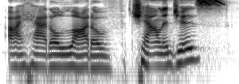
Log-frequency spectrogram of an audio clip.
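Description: Low-voiced woman telling her story. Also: a bit bright, clean tone. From Haiti. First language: Haitian Creole. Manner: earnest, measured storytelling. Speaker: interview guest, business founder.

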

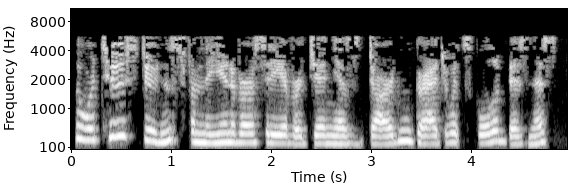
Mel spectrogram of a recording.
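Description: A woman's voice: medium pitch, fairly quick, breathy edge, no echo. A woman hosting an interview podcast, moving between scripted introductions and questions for a guest. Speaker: podcast host. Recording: dull, lo-fi, slightly muffled audio.

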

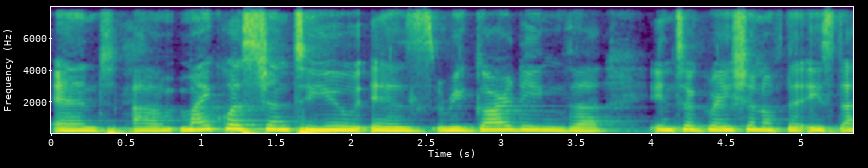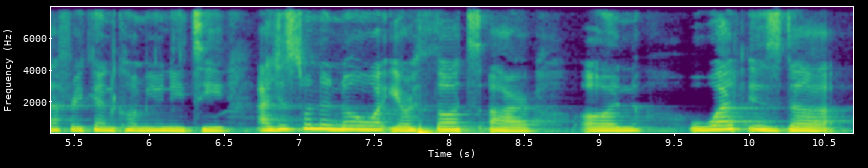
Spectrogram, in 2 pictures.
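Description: A woman's voice: on the high side, steady tone, measured pace, warm tone. A woman in her early twenties from Tanzania, a student politely asking a question at a public forum. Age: early 20s.

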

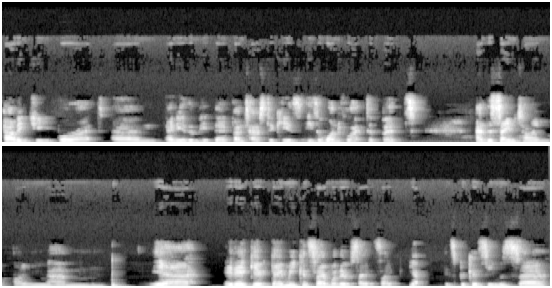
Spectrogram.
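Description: A podcast guest in casual chat, animated, slipping into acted voices when quoting people and using many fillers. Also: mid-range voice, normal speed. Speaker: podcast guest, audio drama creator. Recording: slightly dull lo-fi audio.

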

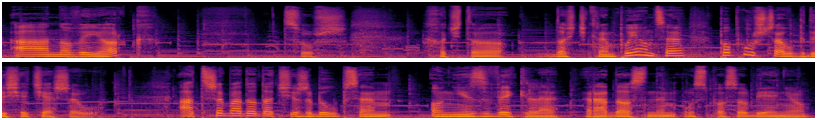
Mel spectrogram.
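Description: A man narrating a scripted children's story in an expressive, wry way. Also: mid-range voice, slow. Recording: faint music behind narration.

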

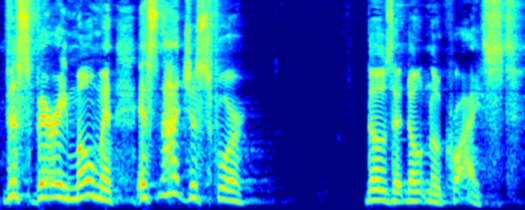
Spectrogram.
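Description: A middle-aged Southern American preacher delivering a sermon. He drops into soft, hushed asides, then climbs into loud, shouted declarations. He tells stories and acts out what other people said. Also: fairly high pitch, slow pace. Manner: animated storytelling with quoted voices.

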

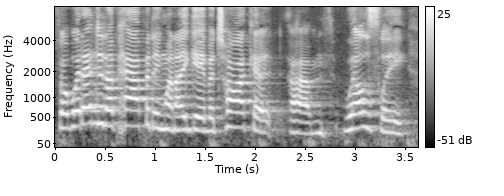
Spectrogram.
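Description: Woman lecturer clearing her throat. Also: sits high, expressive, normal speed, rough recording. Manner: frequent throat clearing, wry asides. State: slightly hoarse, clearing throat. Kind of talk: lecture on academic freedom.

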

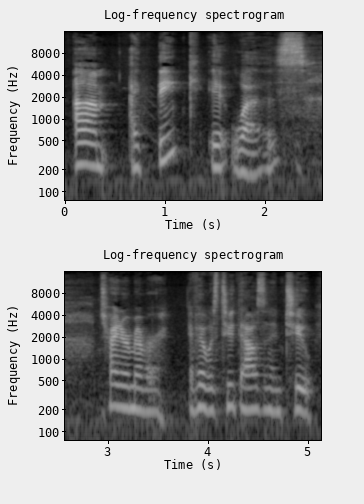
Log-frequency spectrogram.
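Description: A hoarse middle-aged woman telling a spooky story at her kitchen table, rambling with many ums and self-corrections, recorded on a phone. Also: mid-range voice, a little slow, bright, forceful tone. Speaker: guest storyteller. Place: apartment kitchen at home.

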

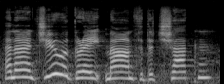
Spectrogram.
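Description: High, bright, breezy Irishwoman. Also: animated, brisk, slight background noise. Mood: breezy, teasing. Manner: breezy, colloquial. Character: breezy, teasing female acquaintance passing by. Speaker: actor in an audio drama. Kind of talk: radio drama dialogue.

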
